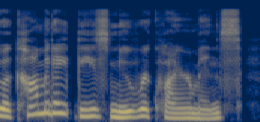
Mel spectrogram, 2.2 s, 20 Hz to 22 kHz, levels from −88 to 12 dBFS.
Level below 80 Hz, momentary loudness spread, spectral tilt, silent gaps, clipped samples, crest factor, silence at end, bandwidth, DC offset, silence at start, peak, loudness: -64 dBFS; 5 LU; -5.5 dB/octave; none; under 0.1%; 14 dB; 0.15 s; 16.5 kHz; under 0.1%; 0 s; -6 dBFS; -20 LUFS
